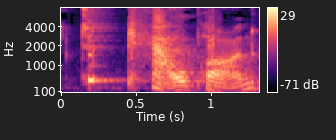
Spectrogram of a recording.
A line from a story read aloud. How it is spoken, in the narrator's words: cried the Duke, displeased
